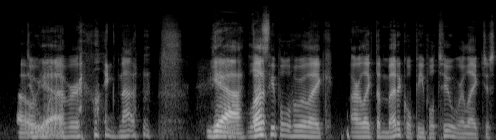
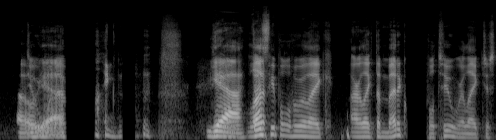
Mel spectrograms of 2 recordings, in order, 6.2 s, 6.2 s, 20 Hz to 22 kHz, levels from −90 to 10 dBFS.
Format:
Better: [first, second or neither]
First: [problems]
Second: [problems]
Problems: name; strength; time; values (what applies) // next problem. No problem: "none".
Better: first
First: none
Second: audio cutting out; at 1 s, at 1.5 s and at 5 s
